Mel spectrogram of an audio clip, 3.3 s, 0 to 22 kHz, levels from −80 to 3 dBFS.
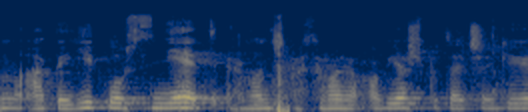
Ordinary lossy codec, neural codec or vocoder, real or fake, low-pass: AAC, 32 kbps; none; real; 19.8 kHz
